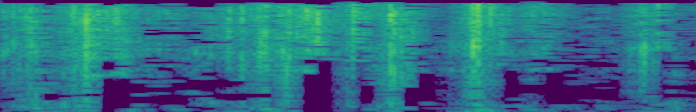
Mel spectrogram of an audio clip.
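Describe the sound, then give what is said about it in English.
A paper, found hidden in the removable back of a brush, being unfolded, with dry crinkling and crackling in a string of uneven bursts over a few seconds and no voices. “Yes, and there is a paper in it, all right.”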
